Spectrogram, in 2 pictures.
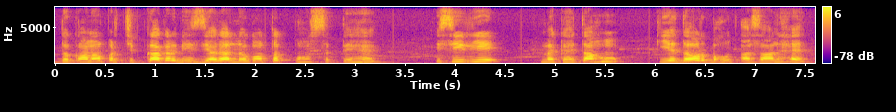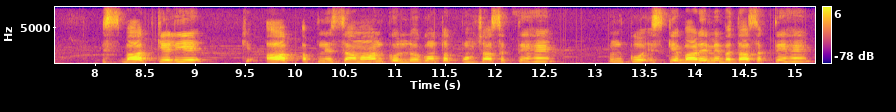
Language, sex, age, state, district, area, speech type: Urdu, male, 18-30, Bihar, Purnia, rural, spontaneous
